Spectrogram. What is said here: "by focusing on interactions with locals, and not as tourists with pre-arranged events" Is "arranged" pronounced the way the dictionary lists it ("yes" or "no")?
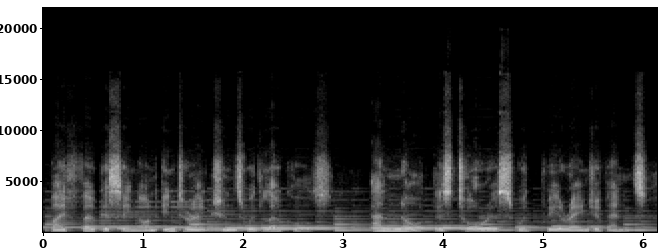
no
